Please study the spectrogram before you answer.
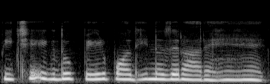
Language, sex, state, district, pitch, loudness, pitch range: Hindi, female, Jharkhand, Deoghar, 235 Hz, -13 LUFS, 215-245 Hz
